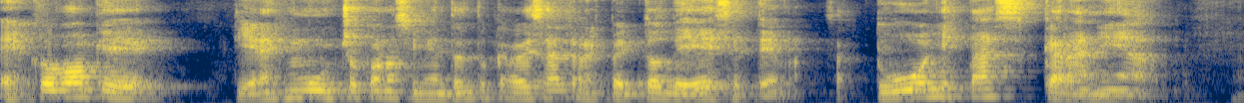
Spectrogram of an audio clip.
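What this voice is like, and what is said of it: Usual voice. Nothing is said of it.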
